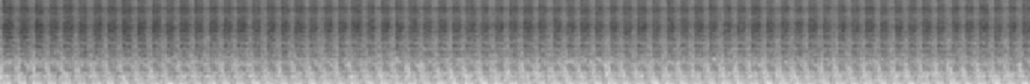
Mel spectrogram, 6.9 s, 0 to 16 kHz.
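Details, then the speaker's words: Willys CJ2A Jeep, start attempt: steady rhythmic chuffing as the starter spins the engine about two and a half beats a second, never catches; owners suspect carburetor bowl not yet full or timing way off; fuel then leaks from carburetor bottom. "Maybe the bowl's not full yet. Might take a minute, right?"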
